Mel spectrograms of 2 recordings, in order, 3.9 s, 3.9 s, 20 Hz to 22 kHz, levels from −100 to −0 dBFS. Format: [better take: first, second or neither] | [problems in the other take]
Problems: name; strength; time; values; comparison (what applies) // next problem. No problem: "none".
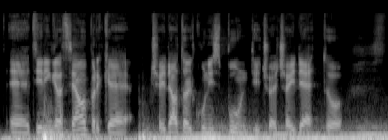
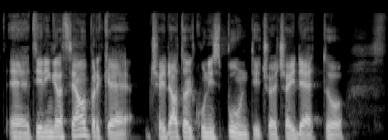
second | low rumble; loud; throughout; 4 dB below the speech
